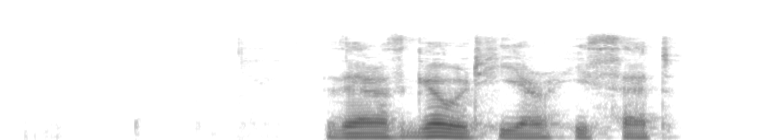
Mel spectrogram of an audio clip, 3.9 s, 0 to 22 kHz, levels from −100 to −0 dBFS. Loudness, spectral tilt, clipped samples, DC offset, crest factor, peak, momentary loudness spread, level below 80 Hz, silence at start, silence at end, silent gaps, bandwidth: -44 LUFS; -7 dB/octave; under 0.1%; under 0.1%; 20 dB; -26 dBFS; 14 LU; -80 dBFS; 1.65 s; 0.5 s; none; 8.2 kHz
